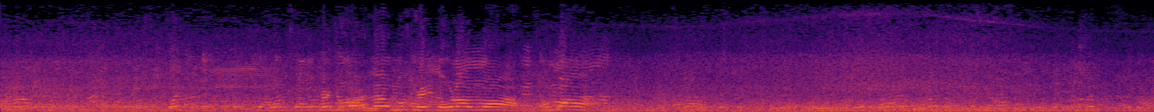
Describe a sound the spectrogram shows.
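A crowd of men and women talk loudly all around, close by.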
